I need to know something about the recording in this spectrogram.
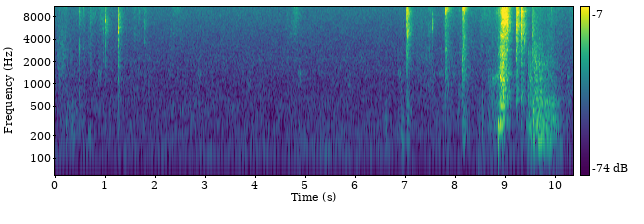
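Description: Paper scrapbook pieces being handled and pressed onto a layout on a cutting mat: a few faint taps in the first second, a quiet stretch, then several sharp taps and a short louder rustle in the last three seconds.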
